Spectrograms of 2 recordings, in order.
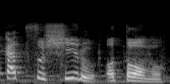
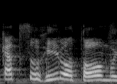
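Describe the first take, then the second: First: The name has an extra S sound. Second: The name has no extra S sound. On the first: The speaker calls it wrong. "eu li o nome desse desgraçado errado" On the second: The speaker calls it right. "a pronúncia correta é Katsuhiro Otomo e não tem um S ali"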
